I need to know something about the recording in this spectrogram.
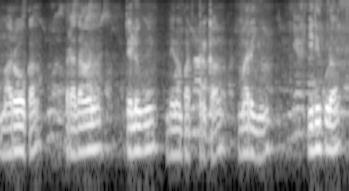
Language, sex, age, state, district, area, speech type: Telugu, male, 18-30, Andhra Pradesh, Annamaya, rural, spontaneous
